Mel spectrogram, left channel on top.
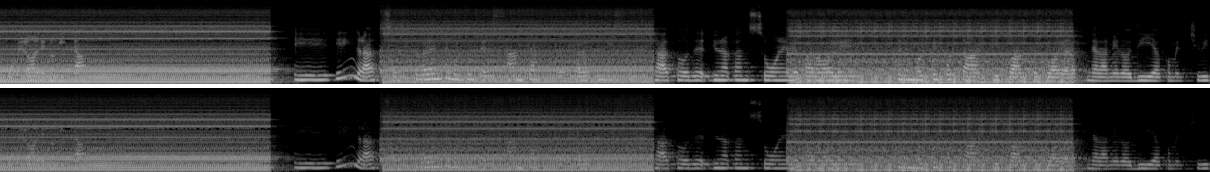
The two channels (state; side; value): quieter; right; 5.0 dB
